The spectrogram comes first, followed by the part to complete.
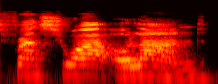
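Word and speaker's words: François Hollande: show Merkel and H Oland a lot of people call them it's silent h in French it's franois land but I'm told that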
